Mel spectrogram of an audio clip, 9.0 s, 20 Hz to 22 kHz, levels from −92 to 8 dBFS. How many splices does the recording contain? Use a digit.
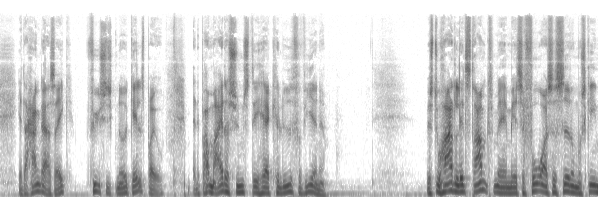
1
